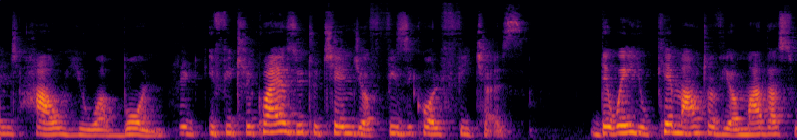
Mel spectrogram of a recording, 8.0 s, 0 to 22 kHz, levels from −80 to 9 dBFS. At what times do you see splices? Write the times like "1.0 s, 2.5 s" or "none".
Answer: 1.7 s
